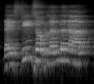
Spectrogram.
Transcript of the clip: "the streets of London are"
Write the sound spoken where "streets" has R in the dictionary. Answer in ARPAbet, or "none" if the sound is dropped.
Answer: none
